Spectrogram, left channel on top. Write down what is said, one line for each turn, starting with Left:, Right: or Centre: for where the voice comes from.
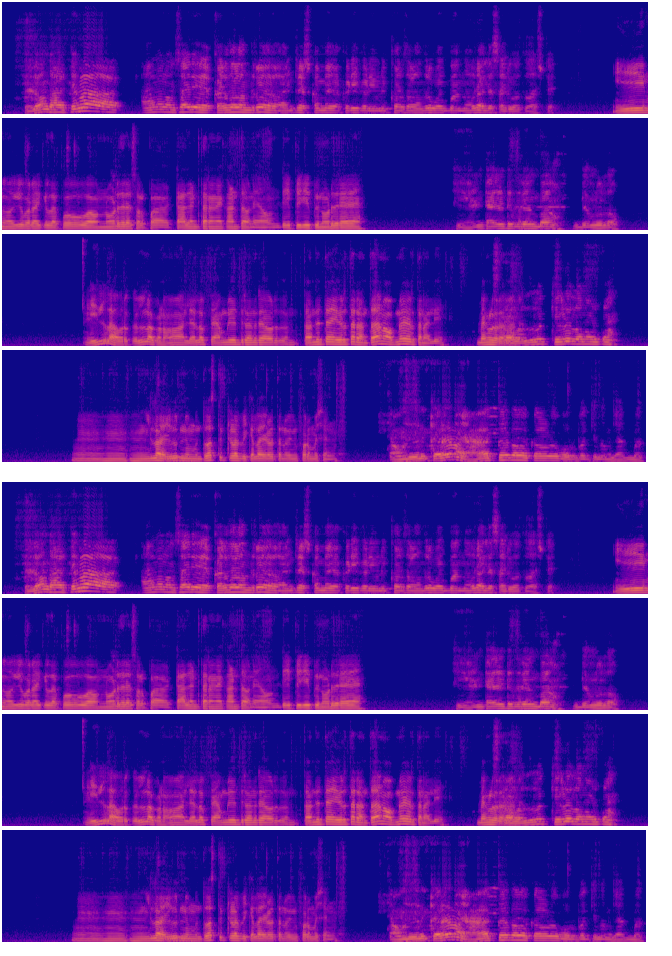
Right: ಇಲ್ಲ ಒಂದು ಆರುತಿಂಗಳು ಆಮೇಲೆ ಸಾರಿ ಕರ್ದಳ ಅಂದ್ರೆ ಇಂಟೆಸ್ಟ್ ಕಮ್ಮಿ ಹಾಗಿ ಆ ಕಡಿ ಈ ಕಡೆ ಕರ್ದಳಂದ್ರೆ ಹೋಗಿ ಬಂದ್ರ ಅಲ್ಲೇ ಸಾರಿ ಓ್ತದತ ಅಷ್ಟೇ
Left: ಏನ್ ಹೋಗಿಬರಕಿಲ್ಲಪ್ಪೋ ಅವ ನೋಡಿದ್ರೆ ಸ್ವಲ್ಪ ಟ್ಯಾಲೆಂಟ್ ತರಾನೇ ಕಾಣ್ತವನೆ ಅವ್ನ್ ಡಿಪಿ ಡಿ ಪಿ ನೋಡಿದ್ರೆ
Right: ಏನ್ ಟಾಲೆಂಟ್ ಇದ್ರರಿ
Left: ಅಲ್-
Right: ಅನ್ ಬಾ ಬೆಂಗಳೂರುದವು
Left: ಇಲ್ಲ ಅವ್ರಗ ಇಲ್ಲ ಕಣೋ ಅಲ್ಲೆಲ್ಲ ಫ್ಯಾಮಿಲಿ ಇದ್ರ ಅಂದ್ರೆ ಅವ್ರ್ದ ತಂದೆ ತಾಯಿ ಇರ್ತಾರಂತ ಒಬ್ಬನೇ ಇರ್ತಾನ ಅಲ್ಲಿ ಬೆಂಗಳೂರಾಗ
Right: ಅವೆಲ್ಲ ಕೇಳಿಲ್ಲ ನೋಡುಪ್ಪ
Left: ಹ್ಮ್ ಹ್ಮ್ ಇಲ್ಲ
Right: ಹ್ಮ್
Left: ಇವ್ರು ನಿಮ್ ದೋಸ್ತ್ ಕೇಳಬೇಕೆಲ್ಲ ಹೇಳ್ತಾನ ಇನ್ಫಾರ್ಮೇಶನ್
Right: ಅವನನು ಕೇಳ ಯಾಕ ಕಳ್ತ ಕೋ ಅವ್ರ ಬಗ್ಗೆ ನಮ್ಗ ಯಾಕ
